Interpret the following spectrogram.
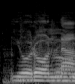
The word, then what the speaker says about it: Llorona: What is it? Llorona. Llorona. Thank Not you. Llorena? No. What, am I saying something Not else? Lauren. You're kind of No. mixing Llorona and Morena.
